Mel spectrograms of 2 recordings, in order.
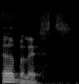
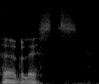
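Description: First: It is said in an American accent. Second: It is said in a British accent.

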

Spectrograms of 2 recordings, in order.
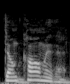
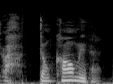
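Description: First: It is said a little louder. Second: It is said fairly quietly.

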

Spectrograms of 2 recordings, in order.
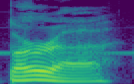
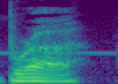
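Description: First: The ending is said like 'burrah'. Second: The ending is said like 'bruh'. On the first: The speaker calls it wrong. "I still added like burrah" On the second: The speaker calls it right. "not bruh"

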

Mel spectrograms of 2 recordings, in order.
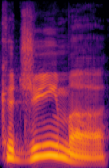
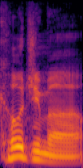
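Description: First: The second syllable carries strong stress. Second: The syllables are evenly weighted without strong stress. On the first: The speaker calls it wrong. "they will accentuate certain syllables in a certain way" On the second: The speaker calls it right. "that's how you say his name"

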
